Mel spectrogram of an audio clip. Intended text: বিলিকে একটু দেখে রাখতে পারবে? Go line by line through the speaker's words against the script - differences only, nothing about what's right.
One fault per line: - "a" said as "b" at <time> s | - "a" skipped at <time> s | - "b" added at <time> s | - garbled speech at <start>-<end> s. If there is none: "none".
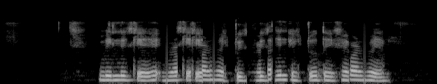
- garbled speech at 1.6-2.9 s
- "রাখতে" skipped at 3.5 s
